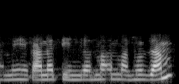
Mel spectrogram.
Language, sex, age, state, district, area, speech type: Assamese, female, 18-30, Assam, Lakhimpur, rural, conversation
